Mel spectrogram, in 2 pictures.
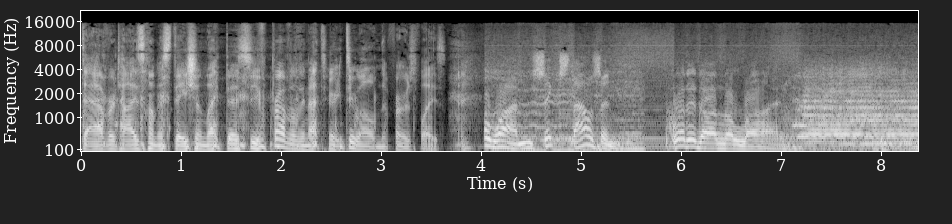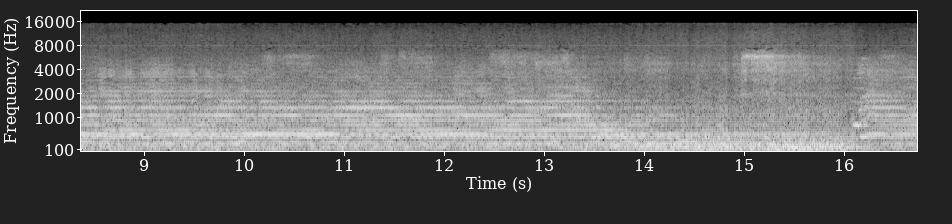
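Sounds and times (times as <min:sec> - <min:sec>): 
laughter: 0:00.0 - 0:03.2
speech: 0:00.0 - 0:08.1
train horn blaring: 0:04.3 - 0:06.0, 0:07.0 - 0:16.7
train rumbling along rails: 0:07.2 - 0:16.7.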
